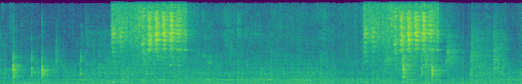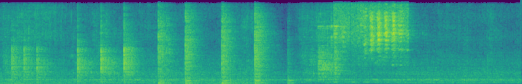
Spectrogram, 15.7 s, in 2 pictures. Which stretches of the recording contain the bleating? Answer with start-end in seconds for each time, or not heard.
1.6-2.9, 5.5-6.6, 12.8-14.0.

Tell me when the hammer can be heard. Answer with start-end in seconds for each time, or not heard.
5.8-12.9.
